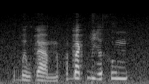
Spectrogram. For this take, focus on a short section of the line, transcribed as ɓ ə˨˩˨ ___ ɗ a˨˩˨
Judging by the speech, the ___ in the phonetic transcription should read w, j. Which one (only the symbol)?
w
